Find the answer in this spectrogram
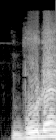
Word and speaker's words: বুড়ো: Hero heroine বুড়ো হয়ে যায়, বাট তাদের দেখলে মনে হয় বুড়ো হয়ে যায়। বুড়া নয়, বুড়ো হবে।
